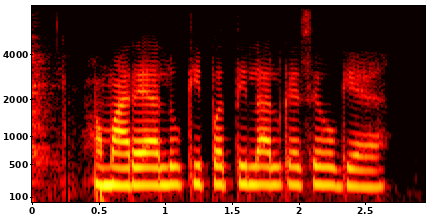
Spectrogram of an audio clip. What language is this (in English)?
Magahi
